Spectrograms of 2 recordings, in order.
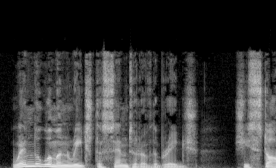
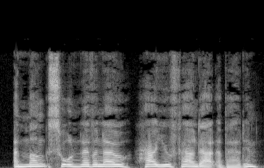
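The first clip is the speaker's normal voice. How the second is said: put-on higher, anxious young woman's voice; Nancy, tense and fearful, pitched up; frightened young Nancy; 9 semitones higher, 3 dB louder than usual. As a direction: voice the scared girl on edge. Nancy's voice held in reading.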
